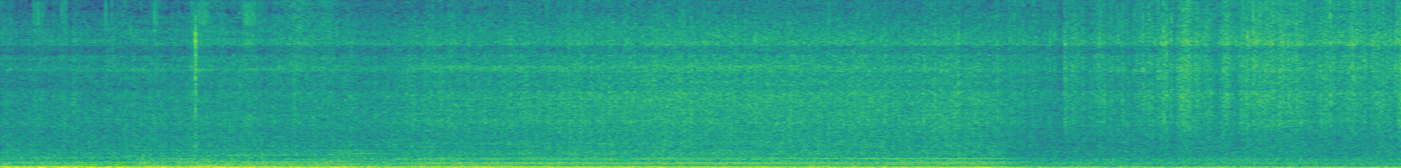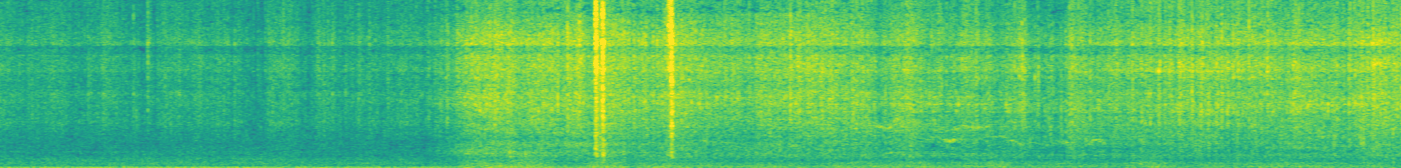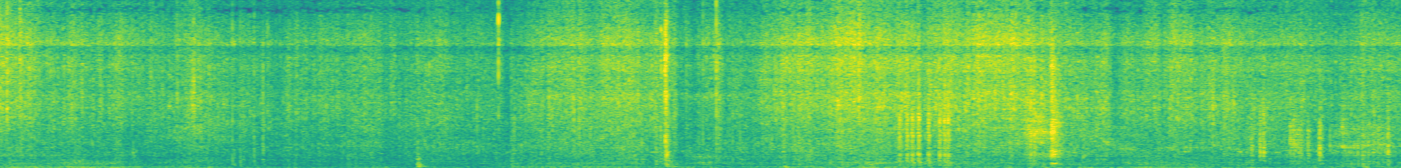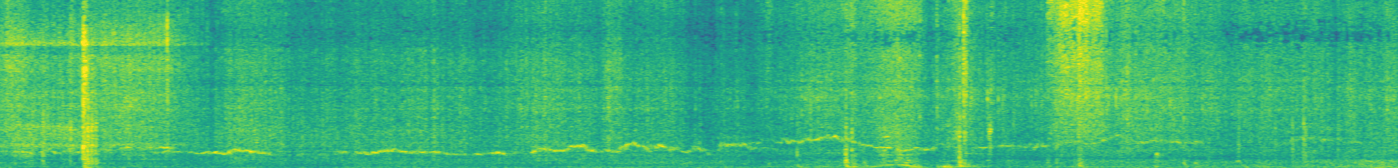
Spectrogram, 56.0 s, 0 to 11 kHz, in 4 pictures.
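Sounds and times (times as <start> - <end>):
wind buffeting a van: 0.0 - 56.0
wavering wind whistle: 43.2 - 54.3.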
